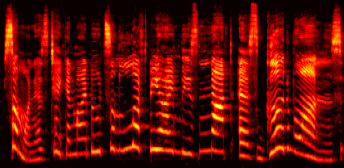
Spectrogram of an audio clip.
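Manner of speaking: high, loud wailing little bear; wailing Baby Bear. A narrator's reading. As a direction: wail it out, heartbroken cub. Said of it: "she wailed".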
